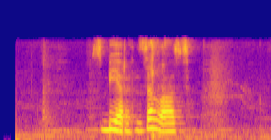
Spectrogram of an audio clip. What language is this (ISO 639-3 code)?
rus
